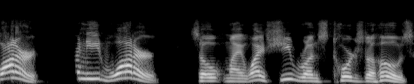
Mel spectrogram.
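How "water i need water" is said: very high, carrying shout. Retelling calling for water while covered in bees: imitating own yell. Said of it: "So then I yell out".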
